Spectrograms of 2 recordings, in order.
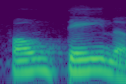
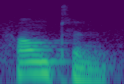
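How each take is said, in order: First: The last syllable sounds like 'tain'. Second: The last syllable sounds like a short 'tun'. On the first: The speaker calls it wrong. "ಫೌಂಟೈನ್ ಅಲ್ಲ" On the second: The speaker calls it right.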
